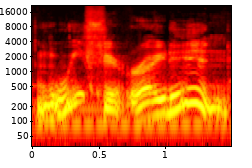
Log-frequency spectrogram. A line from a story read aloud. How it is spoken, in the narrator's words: Stegi chuckled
